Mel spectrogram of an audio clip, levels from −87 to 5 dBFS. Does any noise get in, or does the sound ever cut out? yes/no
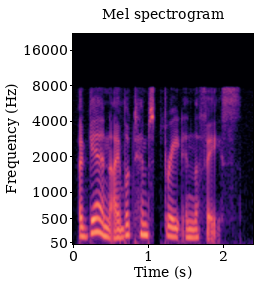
yes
